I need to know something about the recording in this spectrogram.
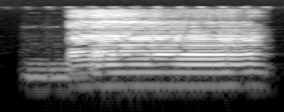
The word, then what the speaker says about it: বা: আলিফ, আলিফ, বা, বা হবে শুধু দুই ঠোঁট থেকে।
